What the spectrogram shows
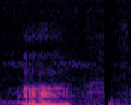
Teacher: যে সমস্ত মৌলিক স্বরধ্বনিগুলি উচ্চারণ করার সময় আমাদের জিহ্বা মুখগহ্বরের সর্বনিম্ন স্থানে অবস্থান করে, অর্থাৎ জিহ্বা একেবারে নিচের দিকে নেমে থাকে, সে সমস্ত মৌলিক স্বরধ্বনিগুলিকে বলা হচ্ছে নিম্ন স্বরধ্বনি।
